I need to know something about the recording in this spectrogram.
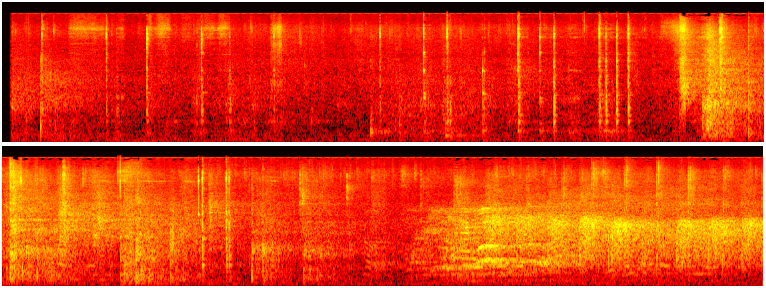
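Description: Tennis balls are struck with rackets and bounce on the court, echoing in a large hall.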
